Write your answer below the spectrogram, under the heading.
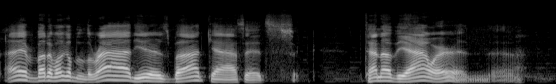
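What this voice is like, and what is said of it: Radio DJ voice. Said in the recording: “And then came out with my DJ voice.”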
